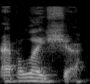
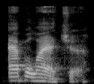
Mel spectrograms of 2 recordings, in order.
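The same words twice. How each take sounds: First: The middle consonant sounds like 'sh', without a t. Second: The middle consonant sounds like 'ch', with a t. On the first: The speaker calls it wrong. "It's never" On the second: The speaker calls it right. "the proper pronunciation is"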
